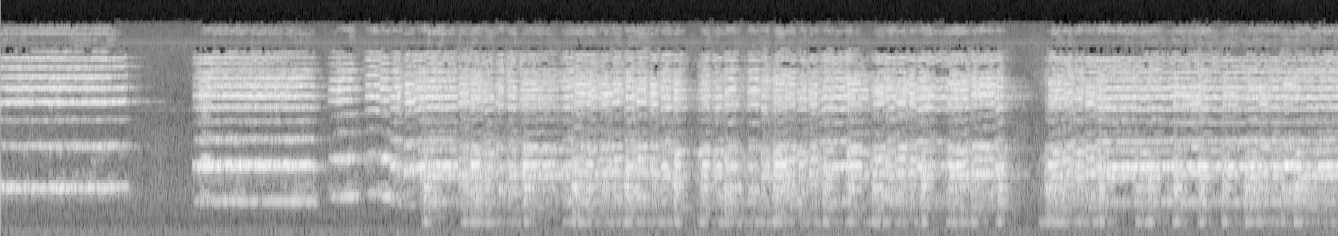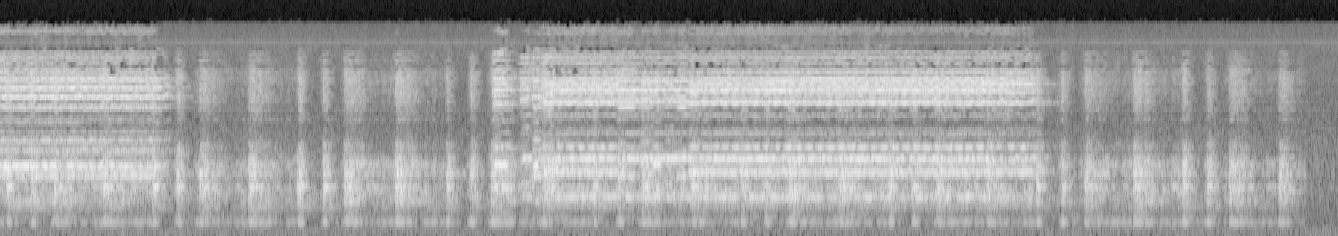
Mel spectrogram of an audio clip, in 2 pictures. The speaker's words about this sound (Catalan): Totes van ser acompanyades pel tradicional toc del castell.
